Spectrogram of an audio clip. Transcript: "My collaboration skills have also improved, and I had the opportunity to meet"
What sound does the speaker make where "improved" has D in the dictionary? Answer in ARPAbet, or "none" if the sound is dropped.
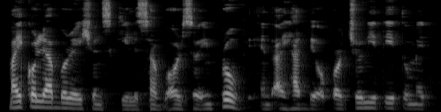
D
